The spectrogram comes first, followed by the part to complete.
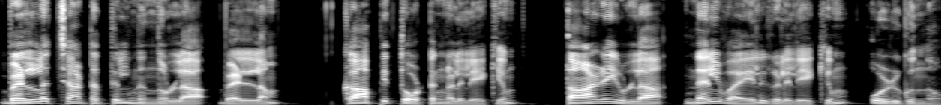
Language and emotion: Malayalam, neutral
